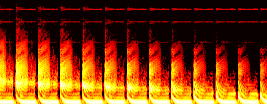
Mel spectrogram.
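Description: Dutch gabber hardcore track: a distorted kick drum pounds alone at about three hits a second, each hit with a deep booming tail.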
